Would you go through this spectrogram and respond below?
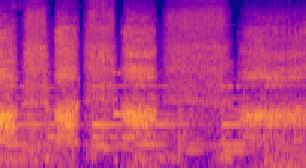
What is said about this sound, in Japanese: いや、深呼吸をちょっと。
